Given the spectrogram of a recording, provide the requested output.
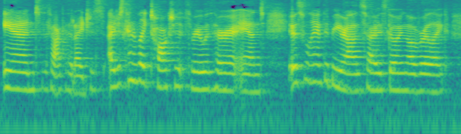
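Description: Bubbly young American woman, higher-pitched voice. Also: fairly quick, low-quality recording. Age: young adult, around college age. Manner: bubbly sorority-girl chattiness, peppered with "like". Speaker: vlogger, student going through sorority recruitment. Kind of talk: casual chatty vlog to camera. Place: small bedroom or dorm room, indoors. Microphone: camera mic at arm's length.

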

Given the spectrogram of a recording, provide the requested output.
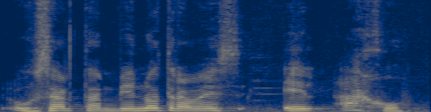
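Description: A middle-aged man presenting a recipe on a studio kitchen set, relaxed and pausing often with fillers. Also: high voice. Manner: relaxed, hesitant with many fillers. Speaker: cooking show host. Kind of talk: cooking demonstration.

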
